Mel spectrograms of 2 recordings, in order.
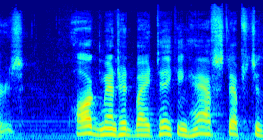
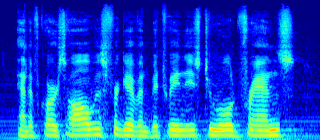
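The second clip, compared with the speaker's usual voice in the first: plain reading voice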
